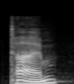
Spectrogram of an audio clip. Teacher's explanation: a sharp T with a long moaning I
